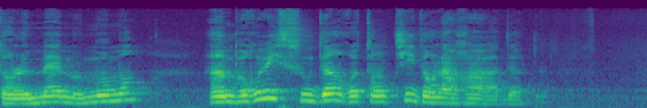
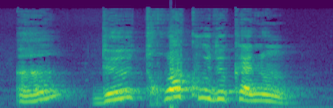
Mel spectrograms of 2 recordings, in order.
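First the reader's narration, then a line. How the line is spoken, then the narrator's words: Exclaimed. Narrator (French): s'écria Jacques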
